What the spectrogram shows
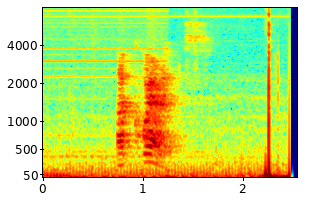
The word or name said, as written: Aquarius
